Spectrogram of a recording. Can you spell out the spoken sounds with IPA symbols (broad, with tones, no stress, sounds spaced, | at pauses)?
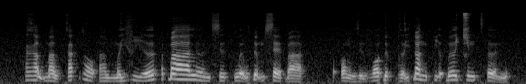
ɣ a̰˧˨ w m a˧˩ w k a˦˥ k̚ z ɔ̤˨˩ ʔ a̤˨˩ w m ə˨˦ j v i˨˦ ə̯ | ɓ aː˧ l ə̤ː˨˩ n s ɨ˧˩ k w ə̰˧˥ w ɗ ə̰˧˥ m s ɛ˧˩ ɓ a˨˩ k̚ | ʔ ɔ˧˩ ŋ z ɨ̰˧˨ v ɔ˧ ɗ ə˨˩ p̚ ɣ ə̰˧˥ j ɗ a˧ n k ḭ˧˨ ə̯ ɓ əː˧ t͡ɕ ə˨˦ n t̪ʰ ə˧˩˨ n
